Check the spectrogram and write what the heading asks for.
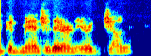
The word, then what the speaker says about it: Jung: manager there in eric jung it's j-u-j-u-n-g but it's pronounced young and uh he's a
